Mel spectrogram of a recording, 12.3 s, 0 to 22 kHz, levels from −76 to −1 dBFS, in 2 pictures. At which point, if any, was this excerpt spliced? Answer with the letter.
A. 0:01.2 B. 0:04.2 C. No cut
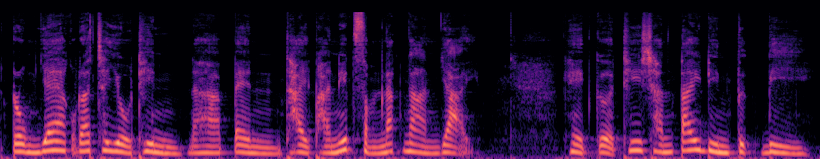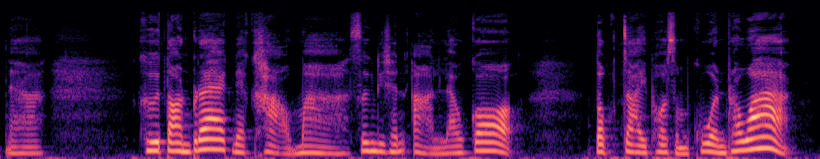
C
